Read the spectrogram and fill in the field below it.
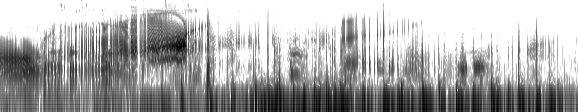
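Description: Loud, long rumbling growl with gurgles and squeaky bubbling: stomach growling from hunger.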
